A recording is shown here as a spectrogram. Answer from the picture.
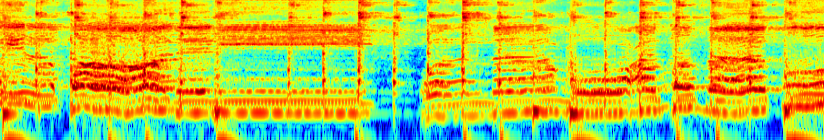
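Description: A female voice sings a melismatic sholawat melody to a rebana ensemble. Frame drums play frequent sharp slaps, with a deep bass drum stroke roughly every two seconds.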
